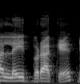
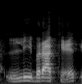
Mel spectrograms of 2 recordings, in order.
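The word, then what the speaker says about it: Leigh Brackett: se llama Lady Brackett, bien pronunciado, sería Lee Brackett, es una autora que es una escritora de ciencia ficción.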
